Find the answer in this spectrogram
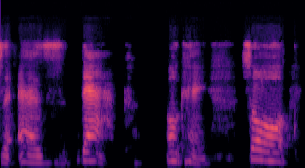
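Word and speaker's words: deque: assignment okay so this is called dck so pronounce it as dck okay so it's double ended CU double ended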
